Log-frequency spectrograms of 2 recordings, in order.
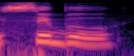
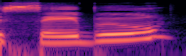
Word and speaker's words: Cebu: So, technically in the Tagalog alphabet, the letter E can be pronounced E or E like the letter I. So, I say Cebu. Cebu. And I know some people say Sabu, but usually it's either Cebu or Sebu.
